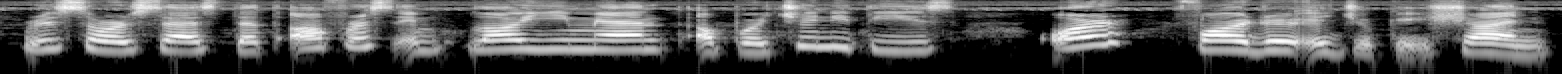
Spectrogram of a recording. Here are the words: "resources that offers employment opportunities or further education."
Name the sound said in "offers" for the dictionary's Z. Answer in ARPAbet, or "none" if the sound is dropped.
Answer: S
